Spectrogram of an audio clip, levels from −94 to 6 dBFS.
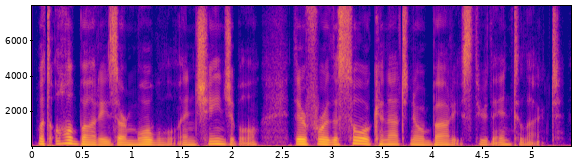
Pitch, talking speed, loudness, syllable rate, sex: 120 Hz, 180 wpm, -19 LUFS, 6.0 syllables/s, male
